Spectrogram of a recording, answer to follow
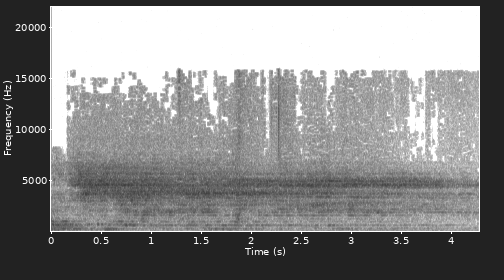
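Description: A cartoon soundtrack playing from a television speaker: a sudden loud swell of rushing noise mixed with music that fades away gradually over about four seconds.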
